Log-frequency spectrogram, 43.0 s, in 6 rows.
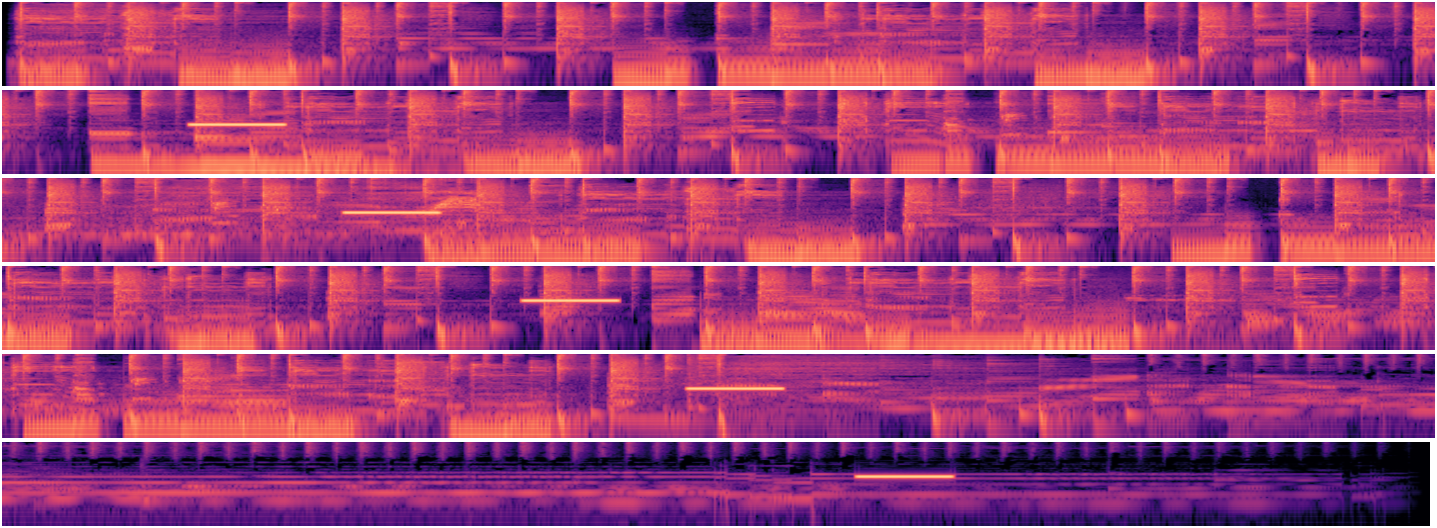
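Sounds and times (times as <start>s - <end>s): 
groove music: 0.2s - 41.8s.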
